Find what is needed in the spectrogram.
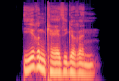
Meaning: inflection of ehrenkäsig: 1. strong genitive masculine/neuter singular comparative degree 2. weak/mixed genitive/dative all-gender singular comparative degree
- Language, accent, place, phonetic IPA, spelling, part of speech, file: German, Germany, Berlin, [ˈeːʁənˌkɛːzɪɡəʁən], ehrenkäsigeren, adjective, De-ehrenkäsigeren.ogg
